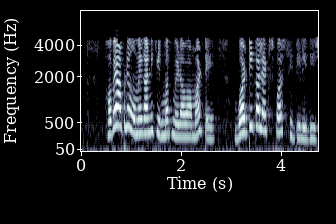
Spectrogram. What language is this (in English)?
Gujarati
